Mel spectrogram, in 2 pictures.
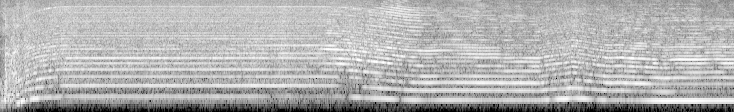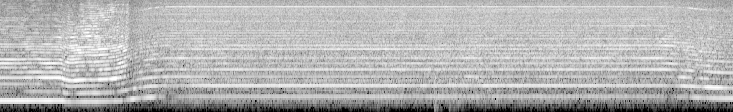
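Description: Router in a router table switched on and spinning up to a steady high whine. Its pitch drops for about ten seconds while the raised-panel bit cuts along the edge of a door panel, then recovers once the cut is through. It drops again near the end as the next cut begins.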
